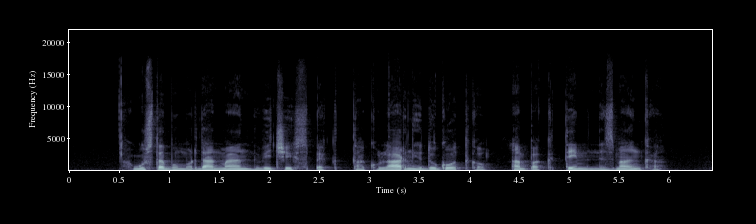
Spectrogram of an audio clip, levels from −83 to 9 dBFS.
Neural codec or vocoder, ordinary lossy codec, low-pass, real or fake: none; none; 19.8 kHz; real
